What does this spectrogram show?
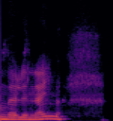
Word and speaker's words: Dahlenheim: un petit peu compliqué j'ai demandé hier à mélanie si je prononçais bien dahlenheim c'est parfait m'a rassuré et un accent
